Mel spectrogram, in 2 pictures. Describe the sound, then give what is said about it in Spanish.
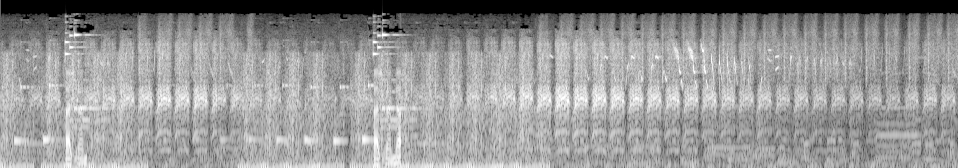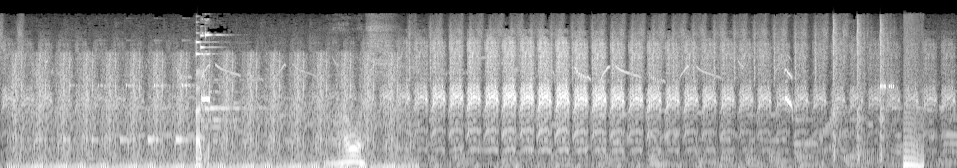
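Repeated cartoonish quacks from a walking duck in a video game bonus mini-game, loud, sounding in quick succession over a dense, busy backdrop of electronic game sounds for the whole stretch. “El pato ya ha terminado su caminata.”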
